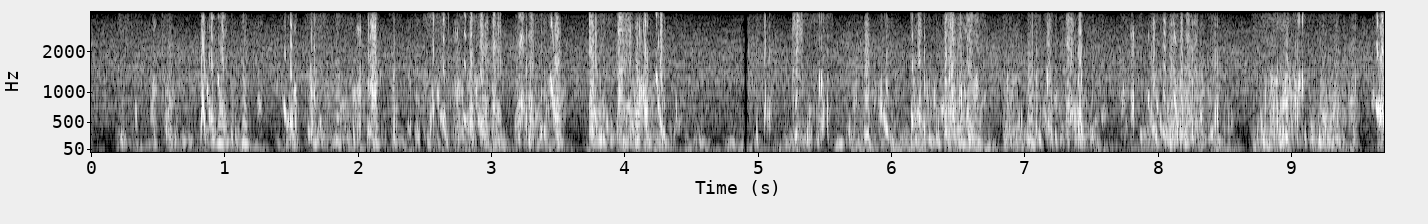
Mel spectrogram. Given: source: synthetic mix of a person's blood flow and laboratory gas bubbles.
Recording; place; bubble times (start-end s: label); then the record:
Doppler ultrasound of blood flow; precordium
0.20-0.38 s: bubbles
0.43-0.71 s: bubbles
0.78-1.30 s: bubbles
1.41-1.54 s: bubbles
1.59-2.33 s: bubbles
2.36-3.12 s: bubbles
3.17-3.57 s: bubbles
3.74-4.43 s: bubbles
4.96-5.13 s: bubbles
5.25-5.56 s: bubbles
5.63-6.07 s: bubbles
6.15-6.72 s: bubbles
6.82-7.62 s: bubbles
7.71-8.58 s: bubbles
8.71-9.53 s: bubbles
9.59-9.71 s: bubbles
From the record:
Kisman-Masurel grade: 444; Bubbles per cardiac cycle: continuous sound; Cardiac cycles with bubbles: 100%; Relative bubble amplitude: maximal (0.775 to 0.999); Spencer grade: 4 (maximum detectable bubble signal sounding continuously throughout systole and diastole of every cardiac period, and overriding the amplitude of the normal cardiac signals); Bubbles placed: anywhere in the cardiac cycle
